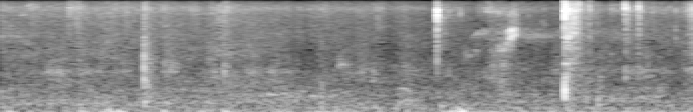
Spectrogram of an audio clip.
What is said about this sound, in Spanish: pueden escuchar eh, un pajarillo, como ese que, escuchan por allí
